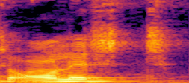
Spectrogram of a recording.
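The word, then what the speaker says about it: honest: তো বললাম আর mister mister Sen is dash অনেস্ট ম্যান এটাকে অনেস্ট হবে উচ্চারণটা কিন্তু অনেস্ট হচ্ছে অনেস্ট হচ্ছে না এর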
